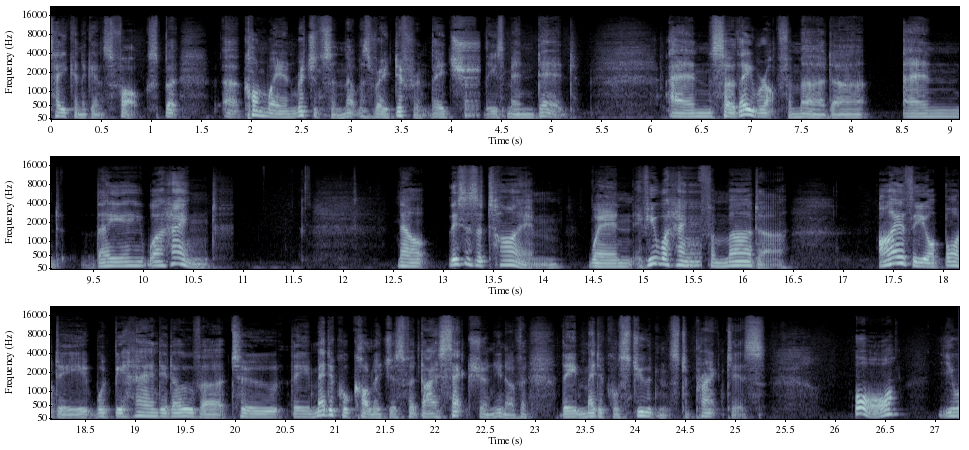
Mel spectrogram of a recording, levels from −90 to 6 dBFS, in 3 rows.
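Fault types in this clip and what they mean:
AAC frame loss with concealment: pieces of the coded stream went missing, and the decoder filled the gaps by reusing the last good spectrum, so the sound turns smeared and phasey instead of dropping out. Patches of about 128 ms sit at 4.15 s and 15.45 s. Between 10.55 and 10.91 s, about 213 ms of loss is scattered, with the longest run about 150 ms. A spectrogram shows blurred, horizontally stretched bands without fine detail, and the waveform looks unusually uniform there.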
